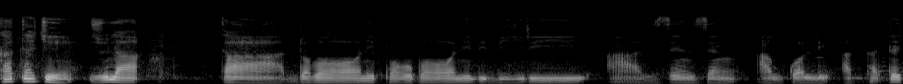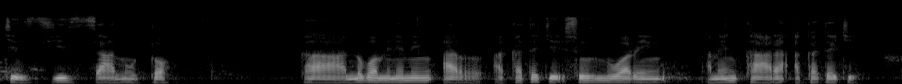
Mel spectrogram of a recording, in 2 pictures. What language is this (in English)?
Southern Dagaare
